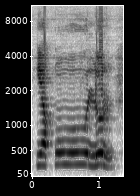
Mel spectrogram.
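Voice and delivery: यकूलुर drawn out very slowly, syllables joined smoothly; slow joined reading. Shown as a demonstration. Teacher shows students how to join यकूलुर slowly. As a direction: blend यकूलुर slowly, lam before ra. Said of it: "लाम रा पेश लुर".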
